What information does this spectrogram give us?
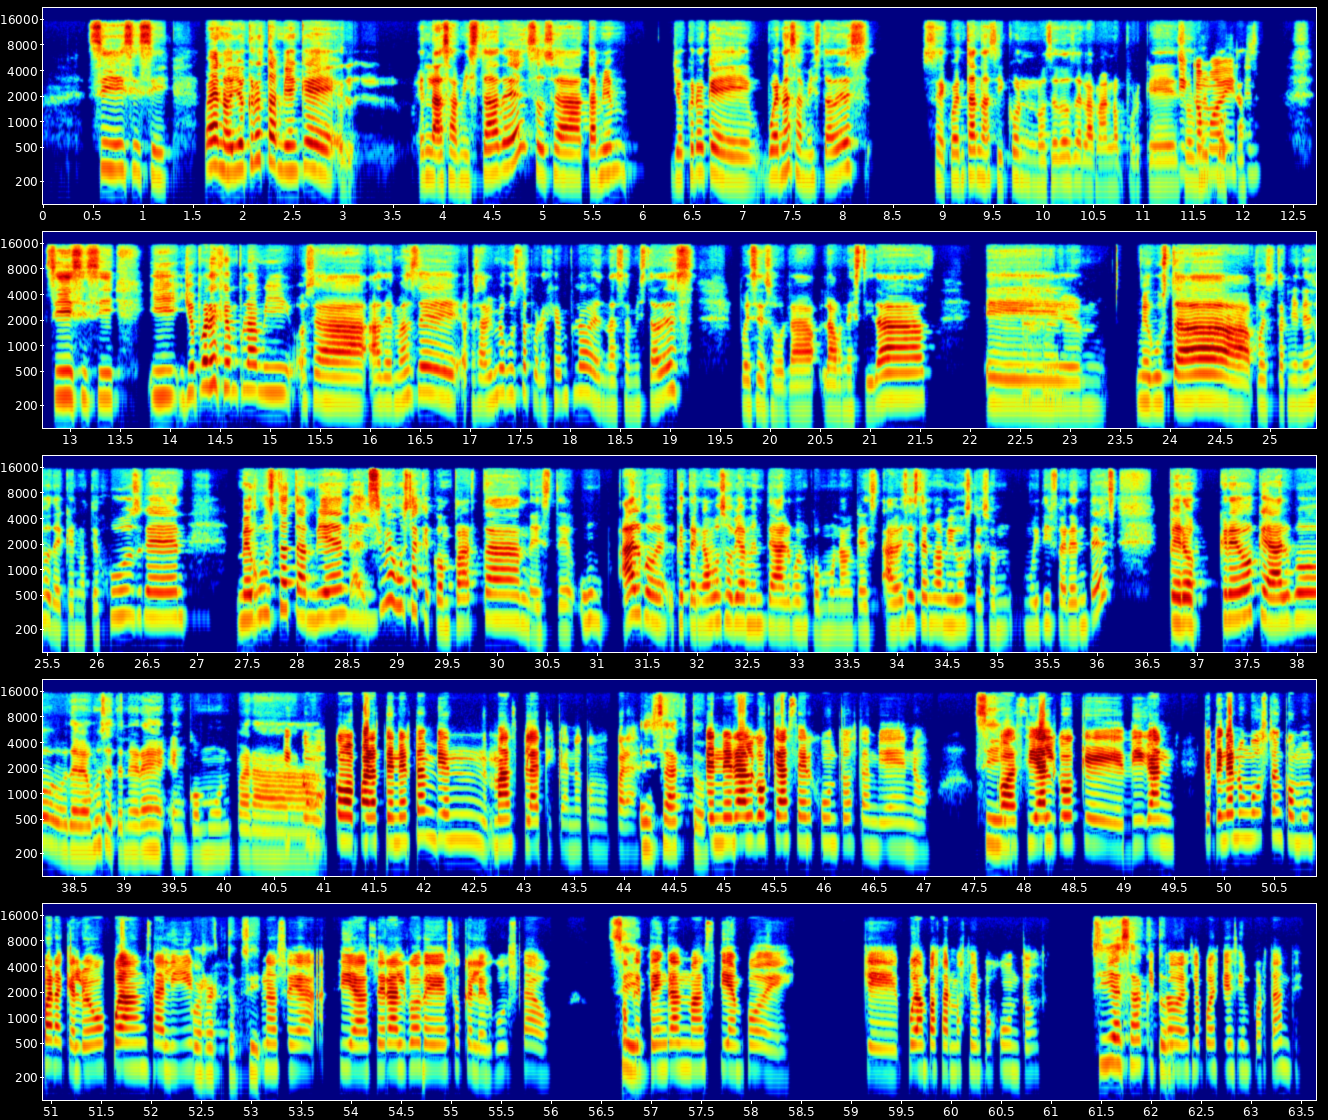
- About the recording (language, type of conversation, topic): Spanish, unstructured, ¿Cuáles son las cualidades que buscas en un buen amigo?
- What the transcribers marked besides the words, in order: other background noise; tapping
